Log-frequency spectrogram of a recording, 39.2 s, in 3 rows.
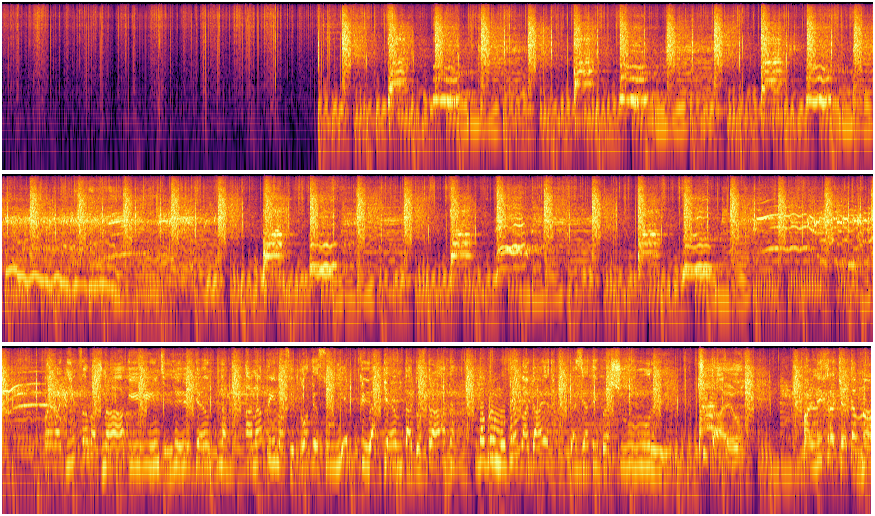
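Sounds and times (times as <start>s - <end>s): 
vinyl record hissing and crackling: 0.0s - 39.1s
speech: 27.8s - 37.4s, 38.2s - 39.1s.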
